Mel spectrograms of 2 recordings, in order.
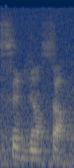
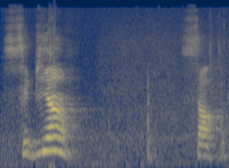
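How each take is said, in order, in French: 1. Le mot 'bien' est dit simplement et rapidement. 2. Le mot 'bien' est étiré et traîné. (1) "j'ai pas mis la bonne intonation" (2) "Avec cet étirement, cet accent"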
